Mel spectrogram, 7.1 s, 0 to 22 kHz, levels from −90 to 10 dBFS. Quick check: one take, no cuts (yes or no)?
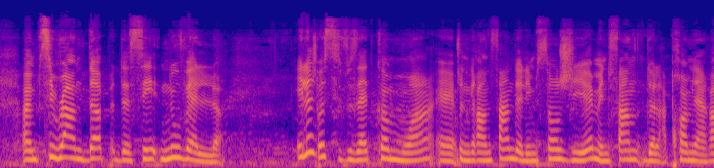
no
